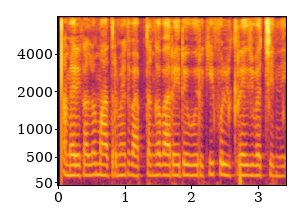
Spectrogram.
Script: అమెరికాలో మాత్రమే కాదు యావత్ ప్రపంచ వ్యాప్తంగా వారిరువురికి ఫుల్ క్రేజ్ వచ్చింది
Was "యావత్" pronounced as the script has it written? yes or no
no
